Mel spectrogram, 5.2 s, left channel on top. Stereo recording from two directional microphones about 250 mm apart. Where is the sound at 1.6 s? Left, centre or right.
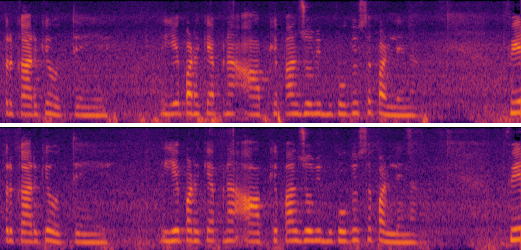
Centre.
